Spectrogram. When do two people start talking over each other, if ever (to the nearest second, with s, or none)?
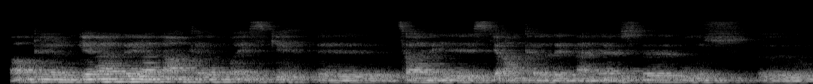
none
